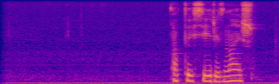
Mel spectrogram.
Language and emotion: Russian, neutral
